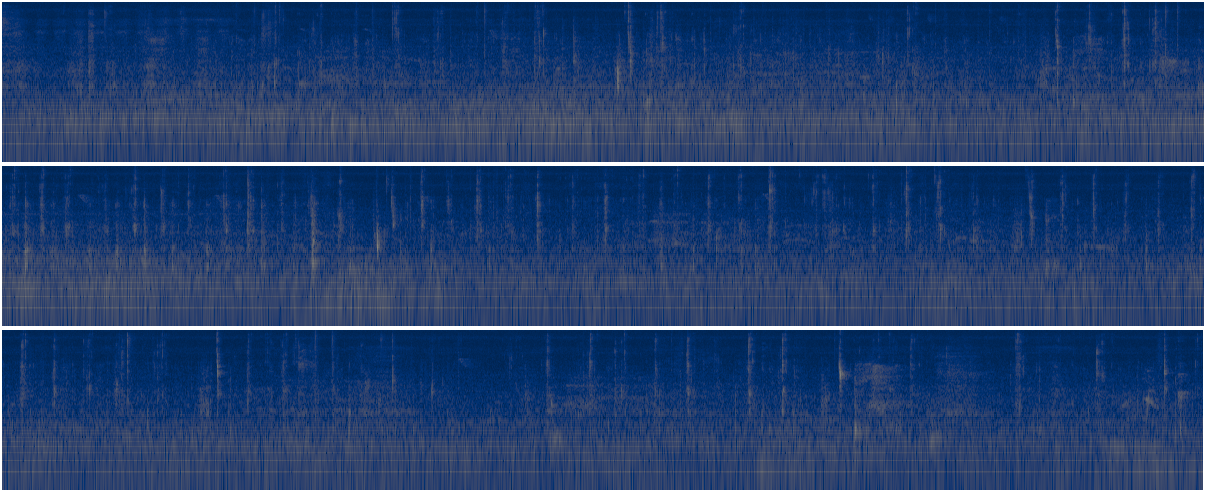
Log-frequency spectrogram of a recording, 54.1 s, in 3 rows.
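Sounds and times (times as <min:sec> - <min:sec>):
person chewing: 0:00.1 - 0:54.0.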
